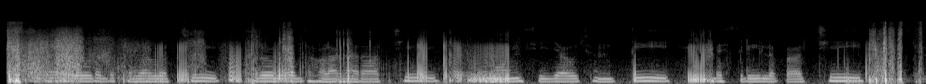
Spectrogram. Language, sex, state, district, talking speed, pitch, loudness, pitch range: Odia, male, Odisha, Khordha, 85 wpm, 140 Hz, -21 LUFS, 130-150 Hz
